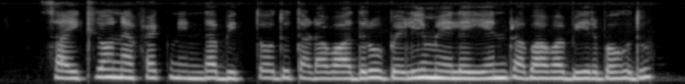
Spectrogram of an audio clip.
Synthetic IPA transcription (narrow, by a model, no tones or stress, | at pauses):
sɐjkloːnepʰek̚ʈnind̪ɐbit̪ːo̞ːd̪ut̪ɐɽɐʋaːd̪ɐɾuːbeɭime̞ːle̞eːnpɾɐbʱaːʋɐbiːɾɐbɐɦud̪u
